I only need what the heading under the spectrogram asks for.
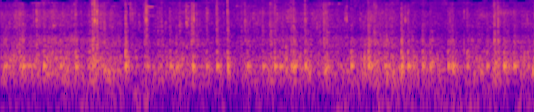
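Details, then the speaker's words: Running motorcycle: fast steady ticking buzz like something loose vibrating, started this morning; owner suspects a part came loose inside the dashboard panel, not confirmed. "aí com certeza peça que soltou dentro do painel mas E vocês o que acha que é isso aí"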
